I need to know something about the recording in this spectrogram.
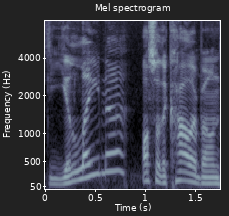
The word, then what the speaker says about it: Yelena: And those two are Natasha, and Google Translate says it's Helena, but it sounds like it's pronounced Yelena.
